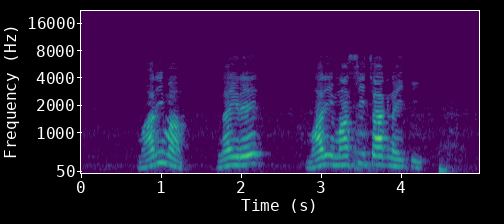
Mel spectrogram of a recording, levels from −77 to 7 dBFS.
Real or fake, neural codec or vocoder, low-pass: real; none; 7.2 kHz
